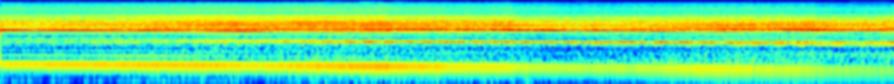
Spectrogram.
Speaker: hey viewers this time for cool sounds we've got a noisy motor noisy bearings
